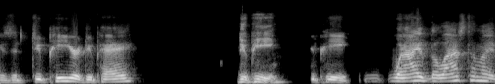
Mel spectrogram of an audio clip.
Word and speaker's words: Dupee: We also mentioned so Bellpine, Jory, and I may not pronounce this correctly. Is it Dupee or Dupee? Dupee.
